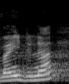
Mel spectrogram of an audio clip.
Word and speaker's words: wind: அப்போ WINDங்கிற வார்த்தைக்கு ரெண்டு உச்சரிப்பு இருக்குது, ரெண்டு மீனிங் இருக்குது. ஒன்று வந்து விண்டு காற்று, இன்னொன்று வைண்டு திருகிறது இல்லை கட்டுறது.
